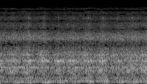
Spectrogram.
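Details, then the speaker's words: Yamaha F250 V6 outboard after flushing water from the fuel rails, injectors and vapor separator tank: uneven idle with irregular stumbles; at least one cylinder misfiring, likely from water still in the injectors and rails. "this mother's gonna run like crap for a little while this still probably gotta water in the injectors and it's probably still water in the bottom of the rails definitely got a miss on at least one cylinder"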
